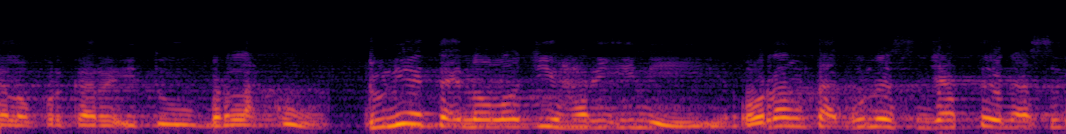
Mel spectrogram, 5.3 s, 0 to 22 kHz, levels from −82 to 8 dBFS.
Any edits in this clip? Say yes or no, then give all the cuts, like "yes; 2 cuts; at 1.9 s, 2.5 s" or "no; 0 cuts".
yes; 1 cut; at 1.7 s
